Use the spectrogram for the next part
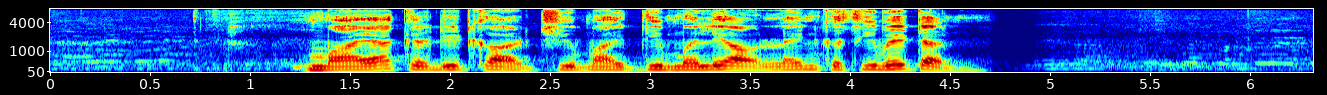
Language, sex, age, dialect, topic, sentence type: Marathi, male, 41-45, Varhadi, banking, question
